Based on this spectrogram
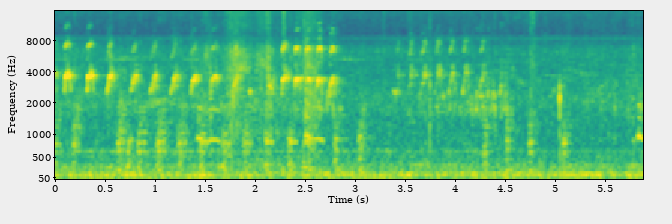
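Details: Flock of backyard chickens at daytime feeding, a busy overlapping chatter of short high peeping and clucking notes, fading toward the end over a low rumbling background.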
